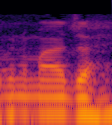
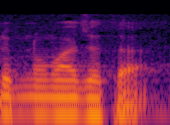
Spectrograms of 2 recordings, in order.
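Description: First: The name ends with a silent-vowel h sound. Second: The name ends with a t sound. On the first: The speaker calls it right. "يوقف عليها كما يوقف على هاء السكت" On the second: The speaker calls it wrong. "قال بعضهم إنها تاء مربوطة"

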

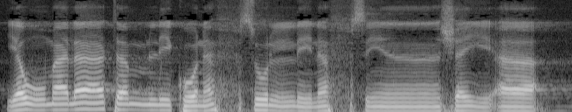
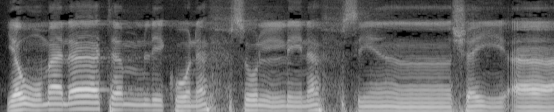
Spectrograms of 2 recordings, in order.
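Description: The two takes are said the same way.

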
